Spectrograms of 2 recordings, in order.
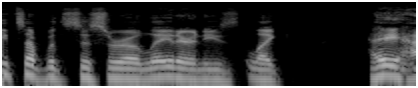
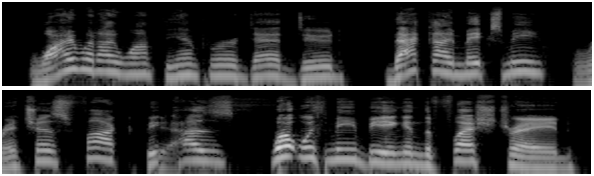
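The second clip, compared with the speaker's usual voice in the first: put-upon, griping, complaining tone, pitched up; 5 semitones higher than usual. Retelling a film scene, voicing Proximo, mock Proximo complaining. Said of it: "I love Proximo complaining".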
